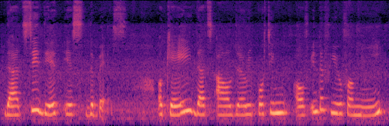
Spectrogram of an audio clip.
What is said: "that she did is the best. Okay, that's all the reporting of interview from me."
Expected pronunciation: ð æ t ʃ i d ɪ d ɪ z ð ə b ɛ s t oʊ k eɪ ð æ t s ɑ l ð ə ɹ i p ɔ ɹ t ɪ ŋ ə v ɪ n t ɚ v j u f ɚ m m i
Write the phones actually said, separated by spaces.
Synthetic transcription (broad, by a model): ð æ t s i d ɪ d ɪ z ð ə b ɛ s t oʊ k eɪ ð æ t s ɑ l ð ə ɹ i p ɔ ɹ t ɪ ŋ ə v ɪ n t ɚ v j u f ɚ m m i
